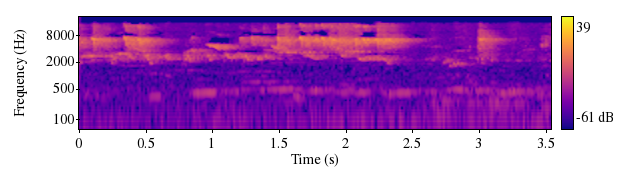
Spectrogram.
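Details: Grey-cheeked bulbul giving a dense run of bright, high twittering chirps and trills, rapid and overlapping for about three seconds, fading near the end, with a faint steady low hum beneath.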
